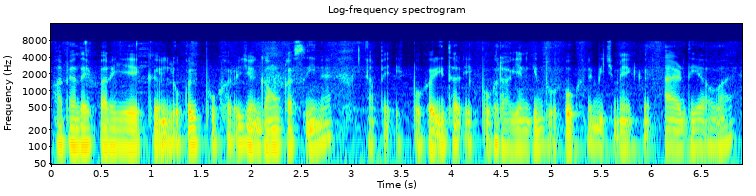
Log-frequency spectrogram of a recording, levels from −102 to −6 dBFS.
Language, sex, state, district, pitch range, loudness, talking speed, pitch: Hindi, male, Bihar, Purnia, 100-115 Hz, -44 LUFS, 310 wpm, 105 Hz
